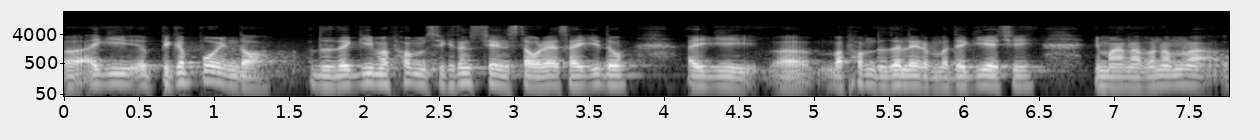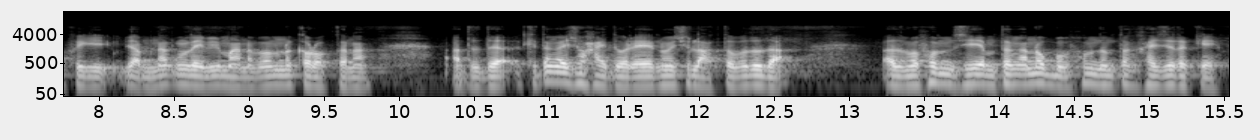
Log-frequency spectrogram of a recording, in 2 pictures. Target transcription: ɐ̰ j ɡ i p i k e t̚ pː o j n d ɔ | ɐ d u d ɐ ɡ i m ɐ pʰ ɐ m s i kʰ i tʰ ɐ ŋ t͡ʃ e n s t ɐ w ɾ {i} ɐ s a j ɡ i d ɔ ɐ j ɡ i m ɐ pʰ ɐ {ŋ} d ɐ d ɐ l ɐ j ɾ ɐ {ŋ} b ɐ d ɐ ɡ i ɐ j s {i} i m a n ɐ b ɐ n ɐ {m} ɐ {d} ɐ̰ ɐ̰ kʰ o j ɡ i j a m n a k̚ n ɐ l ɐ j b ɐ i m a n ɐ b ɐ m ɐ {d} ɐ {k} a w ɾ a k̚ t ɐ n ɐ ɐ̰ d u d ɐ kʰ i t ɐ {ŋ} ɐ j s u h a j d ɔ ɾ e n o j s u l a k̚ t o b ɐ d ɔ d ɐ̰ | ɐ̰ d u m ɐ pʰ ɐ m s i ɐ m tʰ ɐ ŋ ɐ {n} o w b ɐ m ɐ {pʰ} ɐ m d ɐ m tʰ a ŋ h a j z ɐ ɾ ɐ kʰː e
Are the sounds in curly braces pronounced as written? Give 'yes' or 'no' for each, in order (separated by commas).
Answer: no, no, no, yes, yes, no, no, yes, yes, yes, yes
